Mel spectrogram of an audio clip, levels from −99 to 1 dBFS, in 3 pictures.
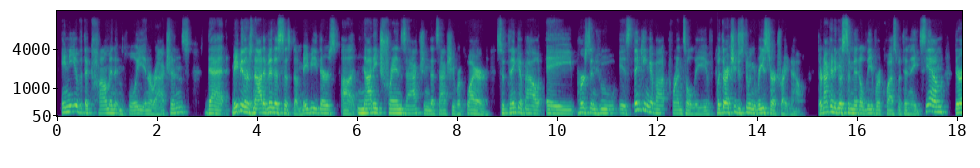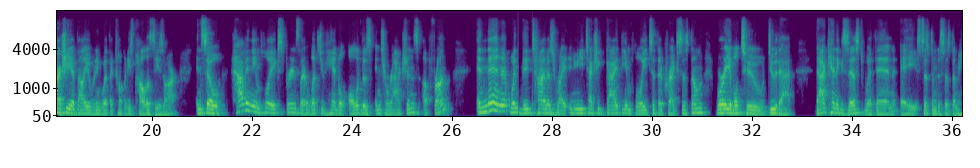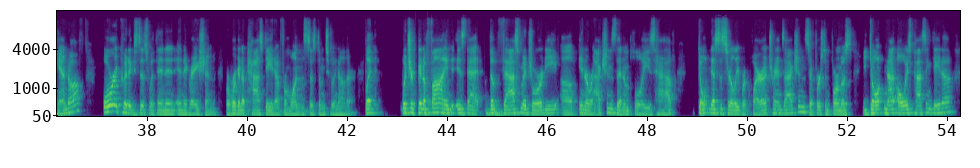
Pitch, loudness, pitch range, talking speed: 130 Hz, -27 LUFS, 115-145 Hz, 175 wpm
